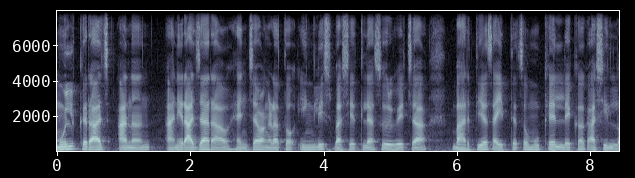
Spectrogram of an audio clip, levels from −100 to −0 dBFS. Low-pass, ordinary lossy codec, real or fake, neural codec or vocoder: none; none; real; none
